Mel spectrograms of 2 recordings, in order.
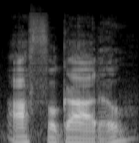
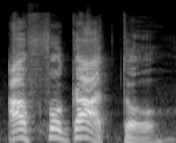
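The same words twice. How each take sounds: First: The t is flapped, sounding like a d. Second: The t is a crisp, clear t sound. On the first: The speaker calls it wrong. "I shouldn't flap the T" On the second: The speaker calls it right. "the T is a T, not a D"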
